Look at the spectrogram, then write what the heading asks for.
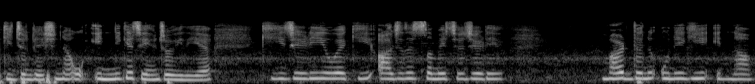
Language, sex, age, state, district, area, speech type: Dogri, female, 18-30, Jammu and Kashmir, Reasi, rural, spontaneous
